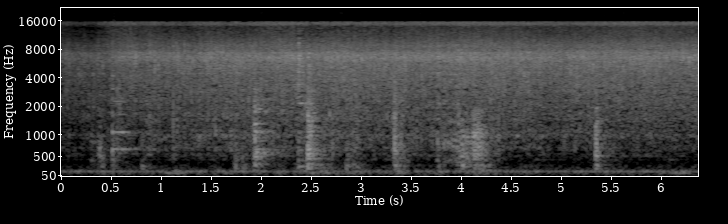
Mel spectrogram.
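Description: Chopped onion fries in a pan for a bottle gourd curry, giving a steady, close sizzle with occasional stirring clinks and scrapes throughout.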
